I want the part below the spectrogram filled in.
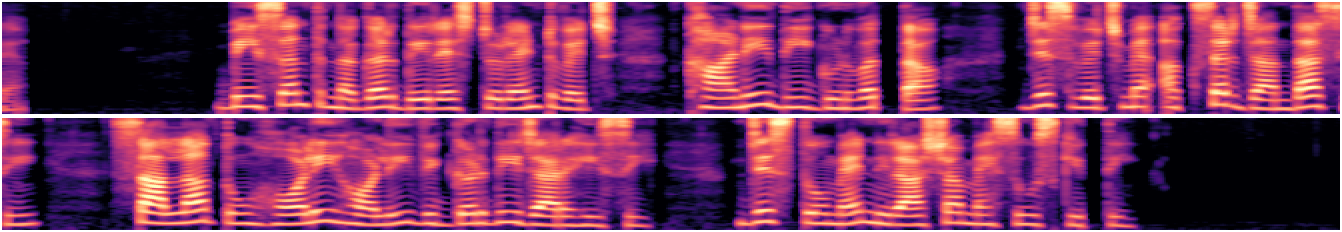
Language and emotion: Punjabi, sad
